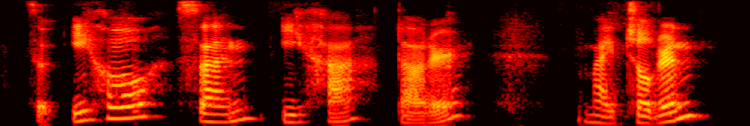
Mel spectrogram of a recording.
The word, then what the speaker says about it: hijo: That's h i j o because the h is silent and the j makes a h sound. So eho son, e-ha daughter.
